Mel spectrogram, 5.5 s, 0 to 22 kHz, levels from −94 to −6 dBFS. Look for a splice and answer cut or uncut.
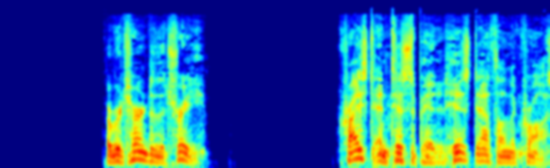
uncut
